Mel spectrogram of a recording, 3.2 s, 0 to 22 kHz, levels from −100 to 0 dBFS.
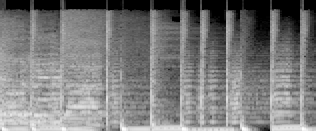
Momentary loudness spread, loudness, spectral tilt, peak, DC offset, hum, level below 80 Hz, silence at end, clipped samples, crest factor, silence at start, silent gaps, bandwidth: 5 LU; -12 LUFS; -5 dB/octave; 0 dBFS; under 0.1%; none; -14 dBFS; 0 s; 0.6%; 10 dB; 0 s; none; 16.5 kHz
